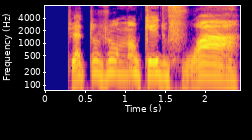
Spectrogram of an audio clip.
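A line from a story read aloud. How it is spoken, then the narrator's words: Pained moaning. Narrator (French): gémit-elle d'une voix douloureuse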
